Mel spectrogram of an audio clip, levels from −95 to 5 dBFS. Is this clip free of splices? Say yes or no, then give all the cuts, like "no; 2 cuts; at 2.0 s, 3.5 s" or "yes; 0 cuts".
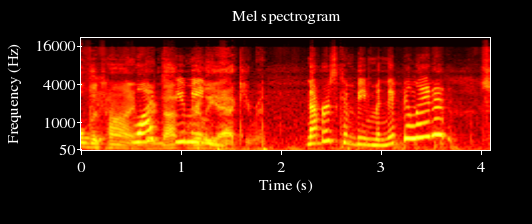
yes; 0 cuts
